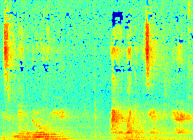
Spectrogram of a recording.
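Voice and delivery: low, hushed conspiratorial devil; quiet, quick menacing instructions to a henchman; scheming devil. Acted. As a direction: give sinister orders under your breath. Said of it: "So the devil says".

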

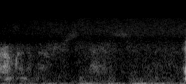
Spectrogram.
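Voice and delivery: very soft imitated whisper; hushed flight attendant aside; discreet whisper. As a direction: whisper it confidentially to a passenger. Flight attendant discreetly offers another seat.

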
